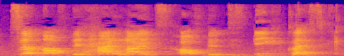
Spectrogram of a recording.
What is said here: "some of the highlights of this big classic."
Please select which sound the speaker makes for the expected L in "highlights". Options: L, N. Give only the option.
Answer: L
